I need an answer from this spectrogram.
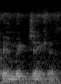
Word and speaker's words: Mick Jenkins: Spelled like Mike, but it's Mick. Mick Jenkins.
